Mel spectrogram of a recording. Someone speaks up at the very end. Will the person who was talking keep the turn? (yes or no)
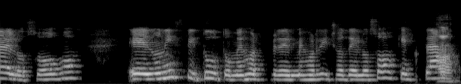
yes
